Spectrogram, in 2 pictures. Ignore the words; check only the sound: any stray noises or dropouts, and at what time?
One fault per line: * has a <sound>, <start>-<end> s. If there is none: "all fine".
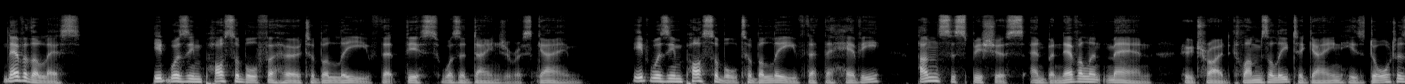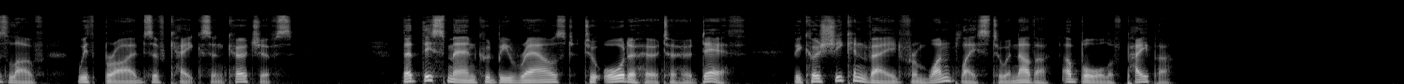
all fine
